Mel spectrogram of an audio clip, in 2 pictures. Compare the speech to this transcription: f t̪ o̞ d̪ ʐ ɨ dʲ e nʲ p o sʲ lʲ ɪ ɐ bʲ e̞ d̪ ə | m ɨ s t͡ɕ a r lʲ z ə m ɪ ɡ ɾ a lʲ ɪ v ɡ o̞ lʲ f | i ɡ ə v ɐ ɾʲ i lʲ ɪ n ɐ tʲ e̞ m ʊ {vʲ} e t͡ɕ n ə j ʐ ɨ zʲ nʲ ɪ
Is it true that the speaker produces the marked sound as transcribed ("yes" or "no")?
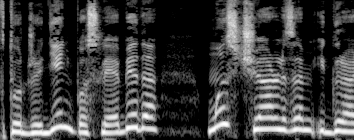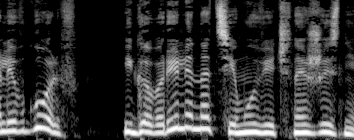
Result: yes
